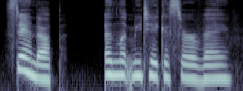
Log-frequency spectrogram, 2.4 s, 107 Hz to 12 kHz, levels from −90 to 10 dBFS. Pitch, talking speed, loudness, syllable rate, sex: 230 Hz, 195 wpm, -18 LUFS, 4.8 syllables/s, female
